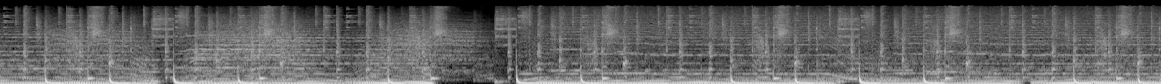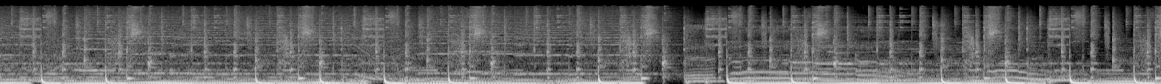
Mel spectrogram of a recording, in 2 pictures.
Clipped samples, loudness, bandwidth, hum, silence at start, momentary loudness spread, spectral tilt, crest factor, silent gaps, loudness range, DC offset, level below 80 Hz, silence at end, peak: under 0.1%; -15 LUFS; 17 kHz; none; 0 s; 5 LU; -4 dB/octave; 12 dB; none; 1 LU; under 0.1%; -14 dBFS; 0 s; 0 dBFS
